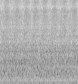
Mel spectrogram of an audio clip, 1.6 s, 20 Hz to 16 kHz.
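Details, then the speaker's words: Porsche Cayenne 4.5 V8 biturbo restarted after reassembly, with a kinked vacuum hose found and a failed electric brake vacuum pump replaced: even, smooth low burble with no misses, ticks or knocks, running like clockwork; normal idle. "là, il tourne comme une horloge, ce V8."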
